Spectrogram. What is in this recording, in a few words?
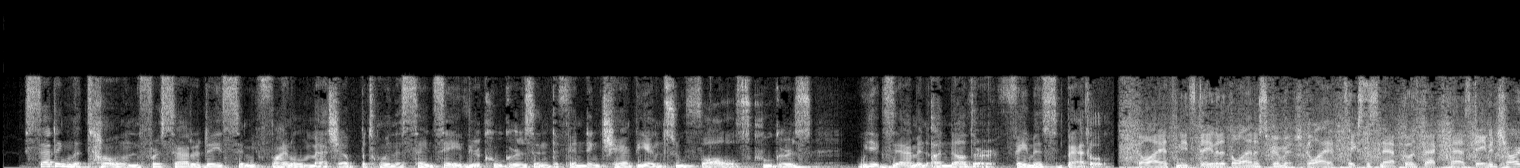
football voiceover; Football v Sioux Falls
